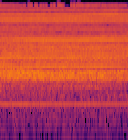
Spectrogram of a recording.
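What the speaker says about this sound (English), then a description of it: "So, like I said, use a heat gun" A heat gun blows hot air onto car window tint, giving a steady, close whooshing roar with a constant whine and no pauses.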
